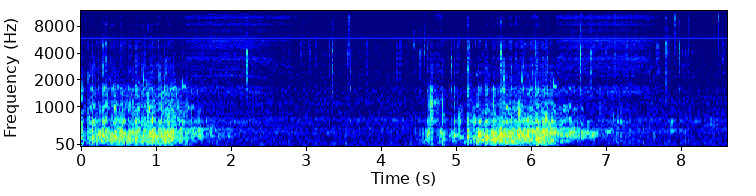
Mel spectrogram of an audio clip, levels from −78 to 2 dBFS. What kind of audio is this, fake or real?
real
